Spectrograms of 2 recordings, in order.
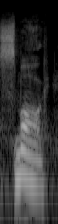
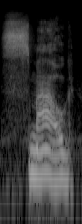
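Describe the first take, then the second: First: The vowel is a plain 'o' sound. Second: The vowel is a round 'ow' sound. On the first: The speaker calls it wrong. "not smog" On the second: The speaker calls it right. "the A U sound ... gives us ow"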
